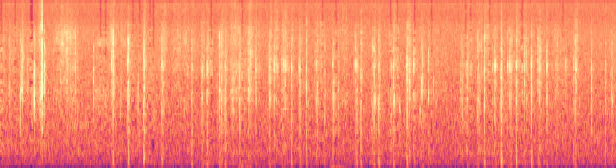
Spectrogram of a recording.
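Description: Fingernails tap and scratch a flat, printed cardboard chocolate bar sleeve with the bar still inside, held in both hands. Quiet, bright, dry clicks and scratches come in a steady, irregular stream over soft crinkling, with almost no low end.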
